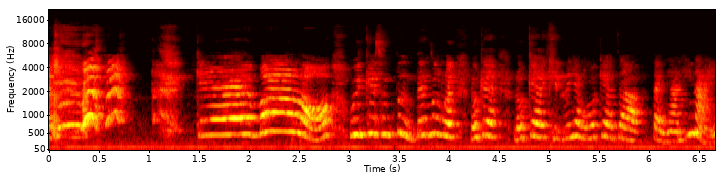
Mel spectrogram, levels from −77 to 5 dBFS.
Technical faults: de-emphasis applied wrongly

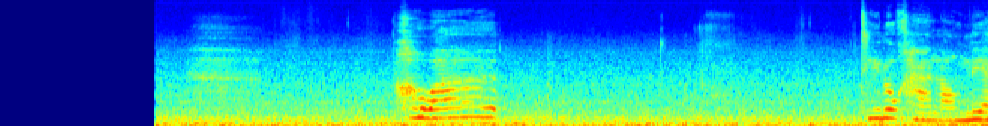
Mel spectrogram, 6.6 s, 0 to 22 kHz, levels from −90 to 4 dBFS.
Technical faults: cut-off start

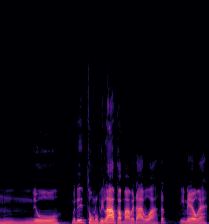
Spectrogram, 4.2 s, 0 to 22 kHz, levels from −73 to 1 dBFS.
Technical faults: input switched to a poorer device

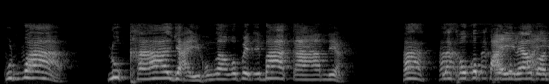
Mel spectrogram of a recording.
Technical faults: Dolby Digital compression; doubled audio track

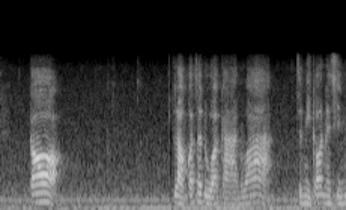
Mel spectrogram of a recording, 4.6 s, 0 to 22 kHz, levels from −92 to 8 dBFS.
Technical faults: lost AMR speech frames

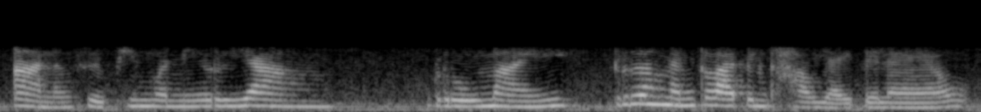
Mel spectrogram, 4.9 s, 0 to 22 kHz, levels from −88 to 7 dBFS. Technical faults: AMR narrowband mobile codec

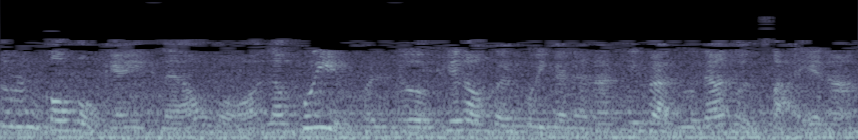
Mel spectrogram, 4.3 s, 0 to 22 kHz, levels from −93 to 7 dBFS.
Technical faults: WMA compression

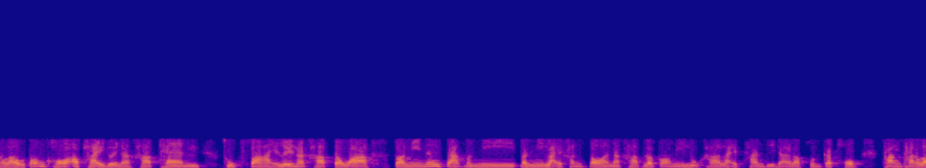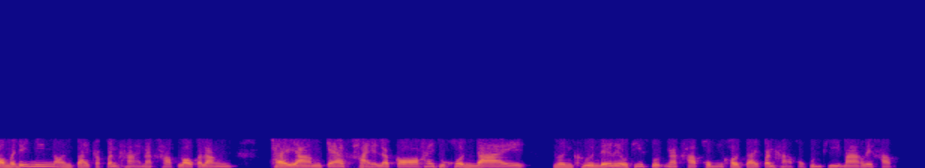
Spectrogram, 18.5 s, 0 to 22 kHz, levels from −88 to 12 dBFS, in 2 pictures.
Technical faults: Speex codec

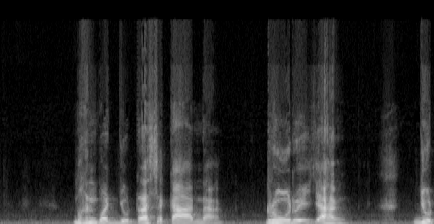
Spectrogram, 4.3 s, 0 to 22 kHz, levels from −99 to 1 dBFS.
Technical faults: clock drift between sender and receiver; repeated timing corrections

